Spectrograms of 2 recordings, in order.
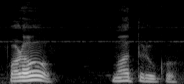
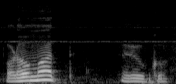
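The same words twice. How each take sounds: First: There is a pause after the first word. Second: There is a pause after the second word. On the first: Keep reading and do not stop. "Read don't stop." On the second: Do not read; stop. "Don't read stop."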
